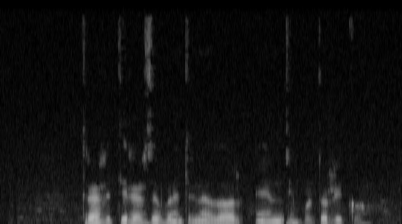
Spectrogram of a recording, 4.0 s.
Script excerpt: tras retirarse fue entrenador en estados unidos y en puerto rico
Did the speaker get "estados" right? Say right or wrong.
wrong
